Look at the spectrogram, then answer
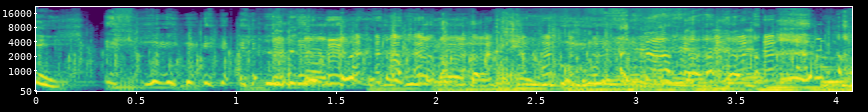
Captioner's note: all laugh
